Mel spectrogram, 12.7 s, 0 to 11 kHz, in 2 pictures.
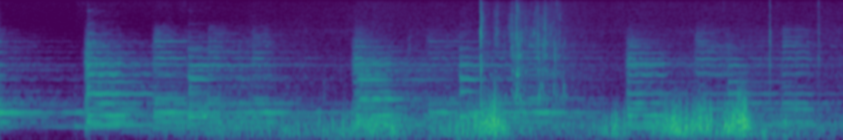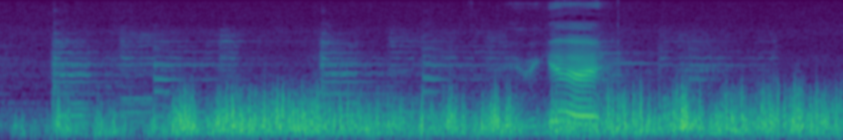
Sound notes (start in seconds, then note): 1.4 happy jazz music; 3.6 splash; 4.6 happy jazz music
